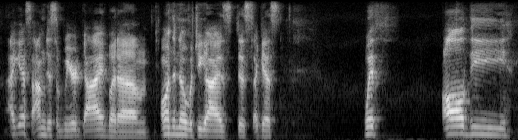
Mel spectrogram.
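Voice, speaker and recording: A man's voice: medium pitch, a bit bright. A man hosting a casual podcast chat, talking with a lot of hesitations while he steers the discussion. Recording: dull lo-fi audio.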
